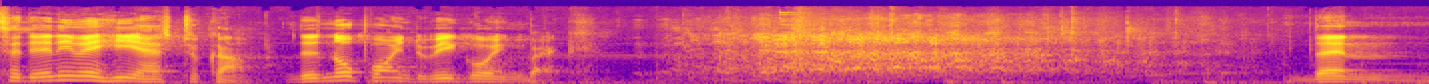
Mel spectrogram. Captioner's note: laughter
